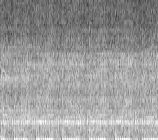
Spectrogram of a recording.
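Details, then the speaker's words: Honda CB fuel-injected motorcycle held at raised rpm surges and runs roughly, about twice a second; sensor data during throttle opening is being checked for the faulty misfiring that five services failed to cure. "Coba saya tarik ke atas saya narik ini loh RPM kan kelihatan toh Ayo saya naik nah sampai nanti yang bunyi kacau noh"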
